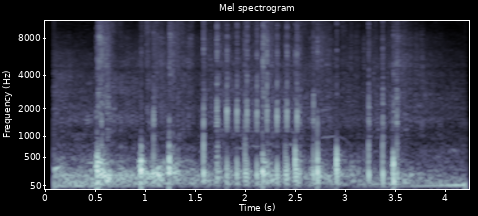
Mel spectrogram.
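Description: Blank gunfire in a staged WWII battle: repeated single shots and a rapid machine-gun burst about one and a half seconds in, over the low running of armoured vehicles' engines.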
